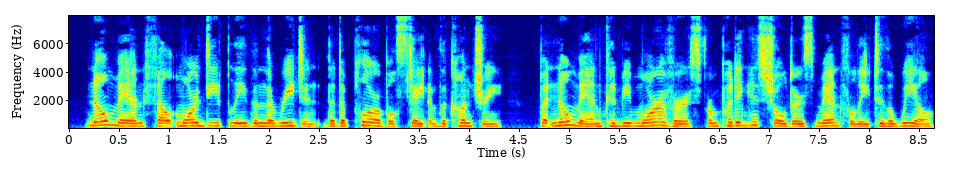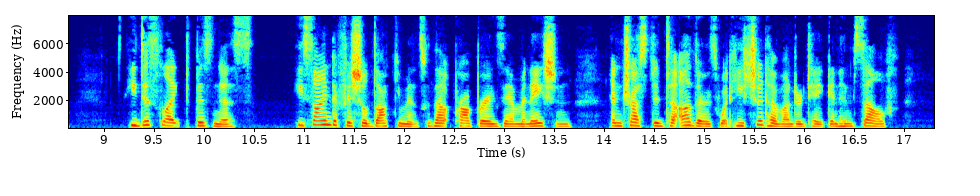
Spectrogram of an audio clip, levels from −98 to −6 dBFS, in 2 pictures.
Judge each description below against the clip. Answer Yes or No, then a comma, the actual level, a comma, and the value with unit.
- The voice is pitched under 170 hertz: No, high, 195 Hz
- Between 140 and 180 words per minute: Yes, average, 170 wpm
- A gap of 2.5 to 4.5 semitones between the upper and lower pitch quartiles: Yes, average, 3.1 semitones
